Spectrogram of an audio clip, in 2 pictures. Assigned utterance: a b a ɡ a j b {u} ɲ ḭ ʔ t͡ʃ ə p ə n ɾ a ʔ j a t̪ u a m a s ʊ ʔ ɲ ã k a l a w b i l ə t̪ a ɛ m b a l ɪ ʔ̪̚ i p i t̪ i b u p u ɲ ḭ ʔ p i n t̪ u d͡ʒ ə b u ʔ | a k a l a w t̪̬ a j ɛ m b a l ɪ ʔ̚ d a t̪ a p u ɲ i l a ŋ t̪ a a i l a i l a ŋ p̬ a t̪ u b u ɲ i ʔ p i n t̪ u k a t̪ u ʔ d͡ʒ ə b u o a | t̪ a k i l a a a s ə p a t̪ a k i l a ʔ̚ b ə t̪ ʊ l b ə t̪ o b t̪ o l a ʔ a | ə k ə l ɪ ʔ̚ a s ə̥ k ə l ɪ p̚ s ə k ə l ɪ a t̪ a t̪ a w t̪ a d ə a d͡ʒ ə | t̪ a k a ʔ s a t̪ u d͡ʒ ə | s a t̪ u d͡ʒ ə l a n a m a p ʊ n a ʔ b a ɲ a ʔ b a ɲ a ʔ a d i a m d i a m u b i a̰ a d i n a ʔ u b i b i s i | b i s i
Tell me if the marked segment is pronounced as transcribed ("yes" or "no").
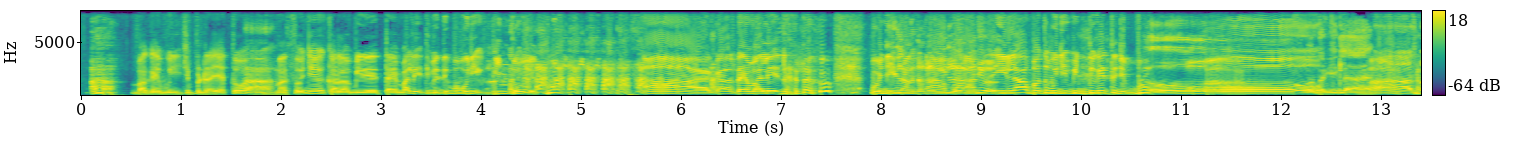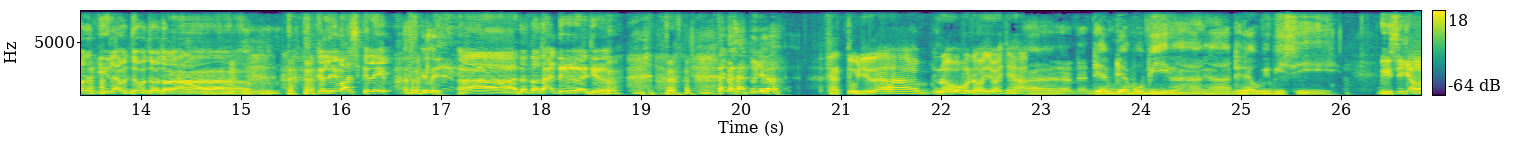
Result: yes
